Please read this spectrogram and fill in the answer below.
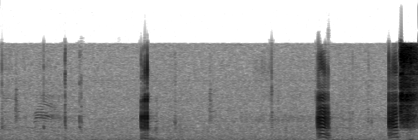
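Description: Pliers working a nail out of a car tyre's tread: two short scraping sounds, then just before the end the nail comes free and air starts hissing loudly out of the puncture.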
